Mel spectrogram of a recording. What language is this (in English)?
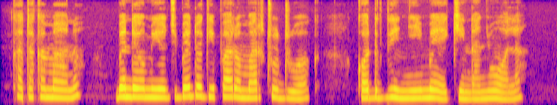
Luo (Kenya and Tanzania)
